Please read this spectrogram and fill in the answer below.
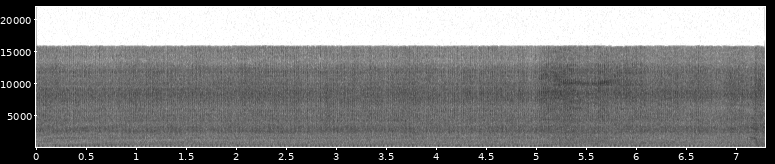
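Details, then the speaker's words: California Trimmer mower, single-cylinder engine, after the carburetor was fine-tuned to stop surging, mowing grass under load; steady, even drone holding speed with no rise-and-fall surging; running well. "But it's running really good now. Here's a little bit of mowing with it, even though the grass is all"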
